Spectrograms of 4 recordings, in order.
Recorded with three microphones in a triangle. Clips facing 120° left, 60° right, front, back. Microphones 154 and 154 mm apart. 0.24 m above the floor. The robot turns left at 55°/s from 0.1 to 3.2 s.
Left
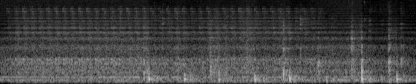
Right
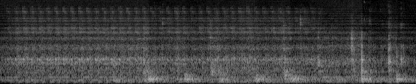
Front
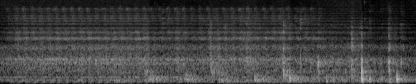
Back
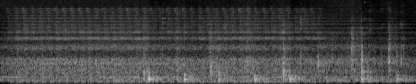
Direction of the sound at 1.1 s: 155° right.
